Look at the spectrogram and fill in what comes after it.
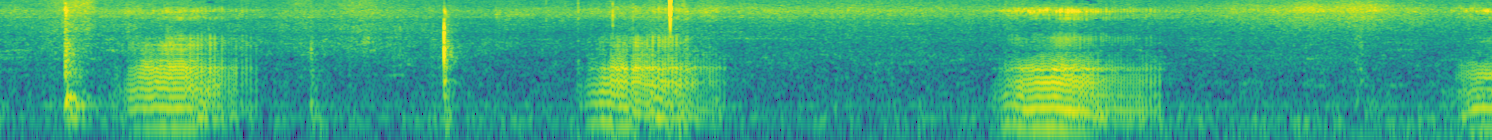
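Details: A sleeping fat cat snores in slow, rattly breaths, about three audible snores in the stretch, with a quiet room behind.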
